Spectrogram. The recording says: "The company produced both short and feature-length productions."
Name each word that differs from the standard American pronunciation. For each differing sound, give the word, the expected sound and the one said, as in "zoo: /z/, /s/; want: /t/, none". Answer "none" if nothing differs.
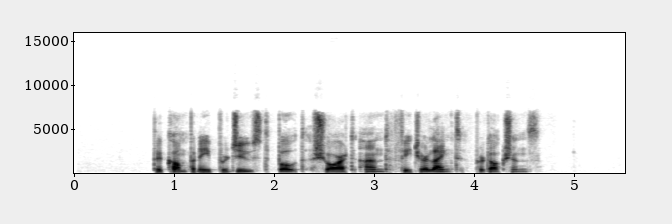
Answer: length: /θ/, /t/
